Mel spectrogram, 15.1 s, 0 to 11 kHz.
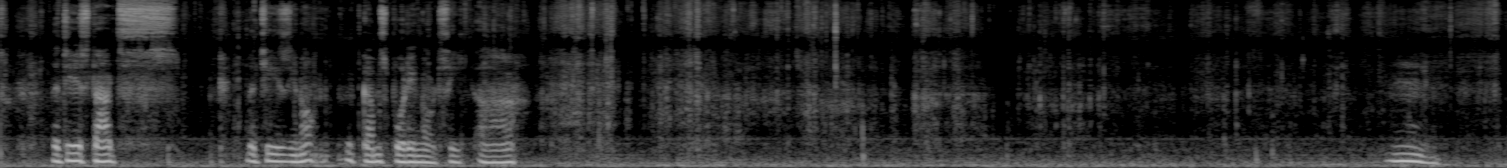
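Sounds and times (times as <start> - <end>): food wrapper rustling and crinkling: 4.4 - 15.0.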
